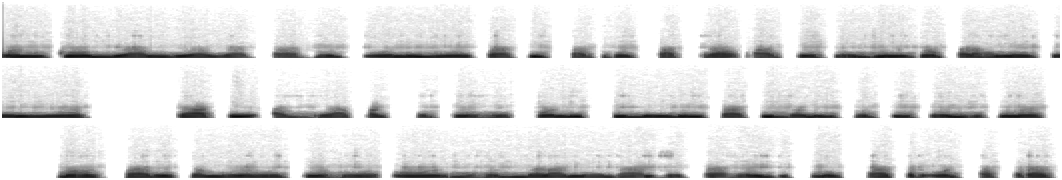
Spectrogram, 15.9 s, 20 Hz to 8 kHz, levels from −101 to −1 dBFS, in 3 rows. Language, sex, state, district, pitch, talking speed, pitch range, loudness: Hindi, male, Uttar Pradesh, Jyotiba Phule Nagar, 125 Hz, 165 wpm, 120-130 Hz, -18 LUFS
